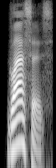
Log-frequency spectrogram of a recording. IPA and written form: glˈæsəz (glasses)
